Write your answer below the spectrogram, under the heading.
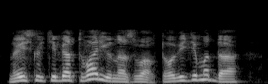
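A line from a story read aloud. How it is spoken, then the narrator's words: Plain. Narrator (Russian): ответил Шах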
